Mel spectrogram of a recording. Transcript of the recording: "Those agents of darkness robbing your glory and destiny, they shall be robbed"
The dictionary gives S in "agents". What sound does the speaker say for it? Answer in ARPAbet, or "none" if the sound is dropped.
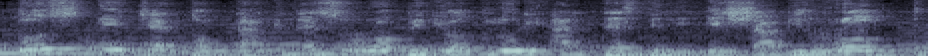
none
